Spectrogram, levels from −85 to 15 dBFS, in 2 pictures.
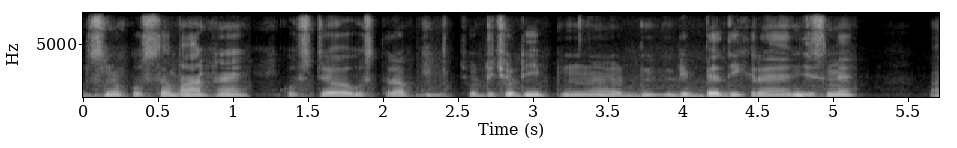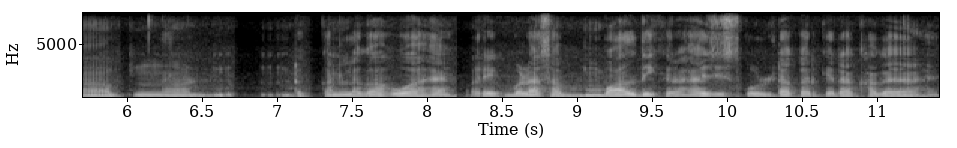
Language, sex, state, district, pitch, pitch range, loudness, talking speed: Hindi, male, Chhattisgarh, Bilaspur, 90 Hz, 85-95 Hz, -20 LUFS, 190 wpm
